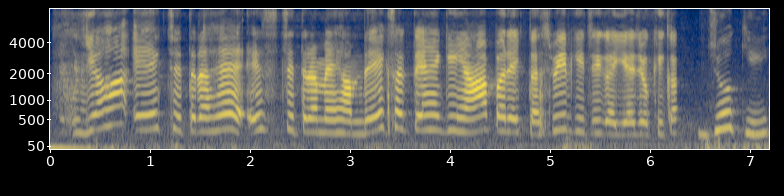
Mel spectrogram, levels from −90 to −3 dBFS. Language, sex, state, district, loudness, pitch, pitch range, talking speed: Hindi, female, Madhya Pradesh, Dhar, -15 LUFS, 270 Hz, 245-305 Hz, 190 wpm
